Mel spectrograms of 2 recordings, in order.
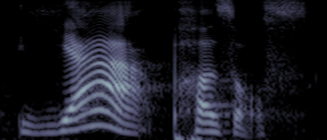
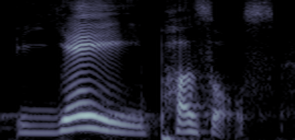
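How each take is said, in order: First: The first word sounds like 'yeah'. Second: The first word sounds like 'yay'. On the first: The speaker calls it right. "It should be pronounced Yeah Puzzles" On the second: The speaker calls it wrong. "I pronounced it Yay Puzzles"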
